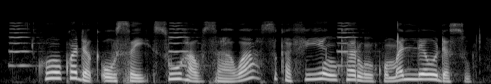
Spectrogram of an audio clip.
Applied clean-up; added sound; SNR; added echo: none; Brass instrument; 19 dB; none.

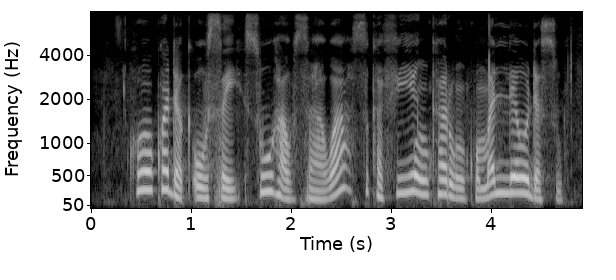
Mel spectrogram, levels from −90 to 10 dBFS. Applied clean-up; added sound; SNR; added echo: none; none; none; none.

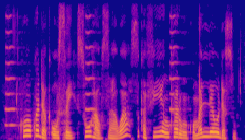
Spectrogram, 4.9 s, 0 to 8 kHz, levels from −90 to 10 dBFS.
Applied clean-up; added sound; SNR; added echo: classical method Wiener filter.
